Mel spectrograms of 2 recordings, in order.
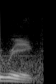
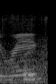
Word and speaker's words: Riggs: Spell that. C-A-Y-T-O-N. And which one? Riggs.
